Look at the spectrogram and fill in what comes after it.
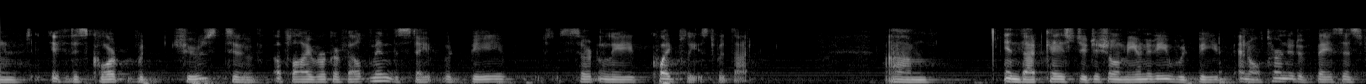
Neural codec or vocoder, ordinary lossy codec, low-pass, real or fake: codec, 44.1 kHz, 7.8 kbps, DAC; MP3, 48 kbps; 5.4 kHz; fake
